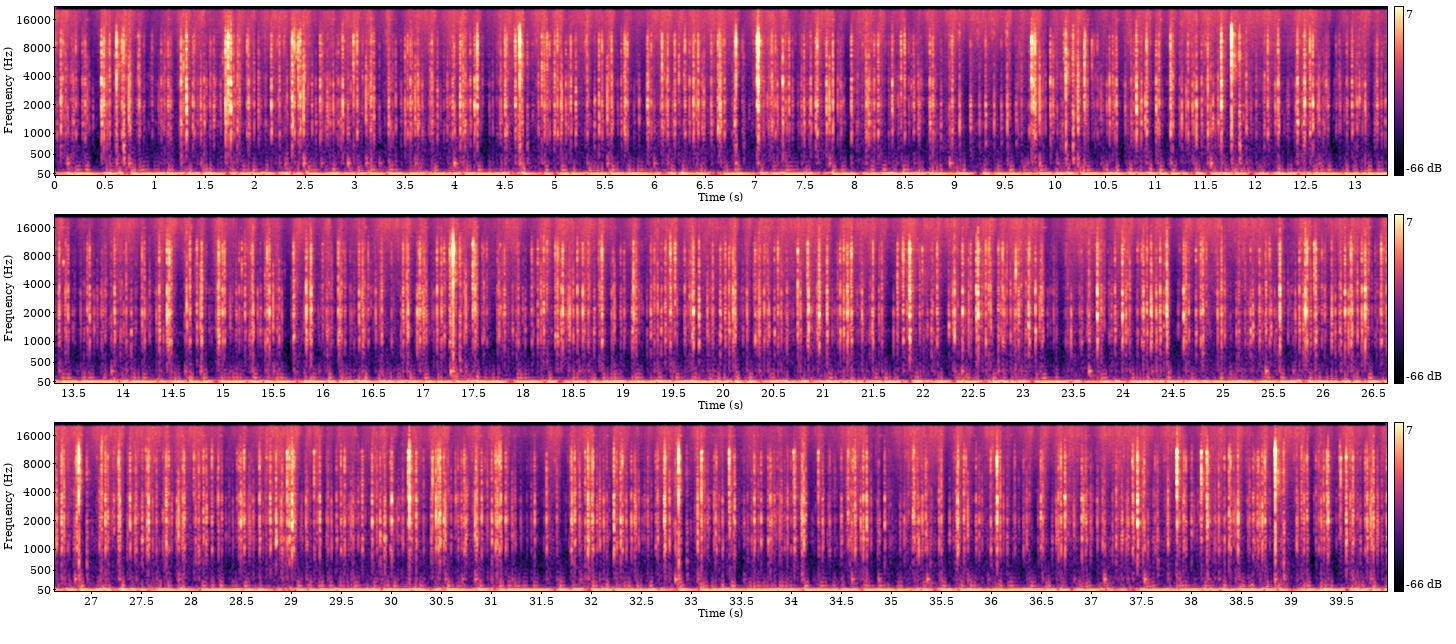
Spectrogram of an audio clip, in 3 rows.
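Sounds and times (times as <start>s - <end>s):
fast typing on keyboard: 0.0s - 39.9s
steady low hum: 0.0s - 39.9s.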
